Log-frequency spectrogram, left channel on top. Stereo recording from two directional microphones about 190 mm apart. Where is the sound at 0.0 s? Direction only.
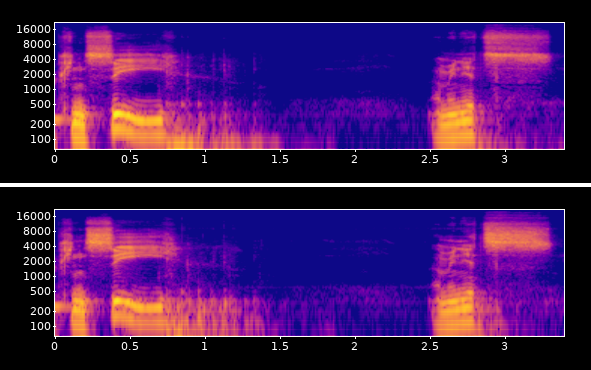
35° left (ahead or behind).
